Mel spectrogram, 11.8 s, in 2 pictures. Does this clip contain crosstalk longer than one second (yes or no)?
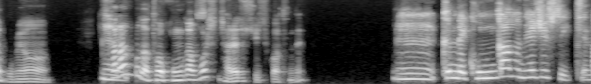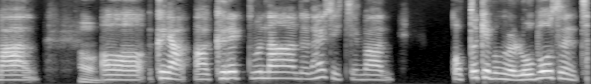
no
